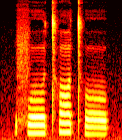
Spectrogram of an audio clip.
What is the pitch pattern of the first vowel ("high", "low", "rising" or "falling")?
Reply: low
